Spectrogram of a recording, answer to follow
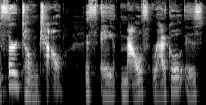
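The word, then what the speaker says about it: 炒: Chao or Chao rhymes with shao.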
